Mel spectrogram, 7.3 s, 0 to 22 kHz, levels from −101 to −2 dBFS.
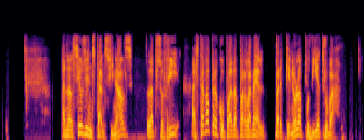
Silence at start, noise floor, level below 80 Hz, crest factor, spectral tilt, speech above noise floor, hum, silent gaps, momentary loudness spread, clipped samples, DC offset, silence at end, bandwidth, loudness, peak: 0.15 s; -40 dBFS; -44 dBFS; 18 dB; -4.5 dB/octave; 21 dB; none; 0.31-0.47 s, 1.15-1.19 s, 5.44-5.50 s; 11 LU; under 0.1%; under 0.1%; 0.4 s; 8.2 kHz; -18 LUFS; -2 dBFS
